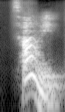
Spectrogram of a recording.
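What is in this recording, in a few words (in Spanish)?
Voice Acting, es, female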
